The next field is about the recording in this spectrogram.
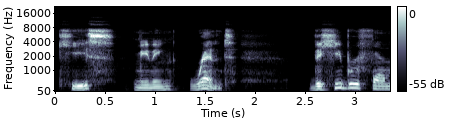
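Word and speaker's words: cíos: Such, for instance, are the Irish words ciocras, pronounced kukras, meaning hunger, and the word kis, pronounced kis, meaning rent.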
